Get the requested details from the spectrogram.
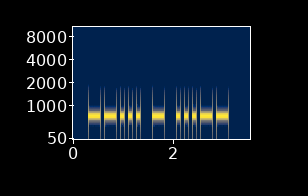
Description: Morse code, heard as a keyed tone, about 15 wpm, 700 Hz. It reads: 7T3
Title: Common Cut Numbers - 3-Digit 15wpm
